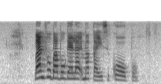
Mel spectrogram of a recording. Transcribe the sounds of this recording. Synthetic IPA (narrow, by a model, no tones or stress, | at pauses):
ɓant͡fʰuɓaɓuk̬ɛlaɛmab̥ʱajisik̬ʼɔːb̥ʱʼɔ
